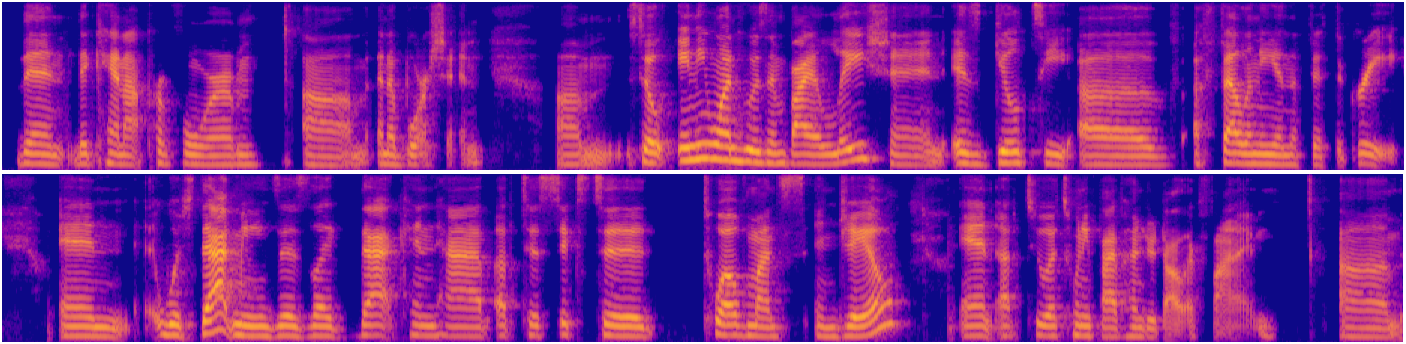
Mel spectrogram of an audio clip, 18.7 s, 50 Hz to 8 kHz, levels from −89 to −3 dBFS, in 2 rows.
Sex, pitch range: female, 165-195 Hz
